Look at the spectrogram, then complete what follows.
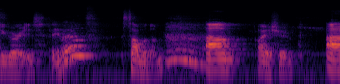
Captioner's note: man gasps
